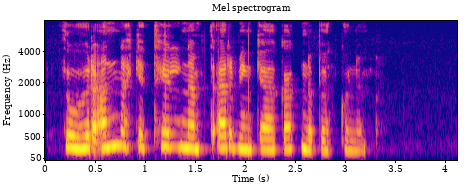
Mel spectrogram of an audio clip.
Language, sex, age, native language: Icelandic, female, 40-49, Icelandic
